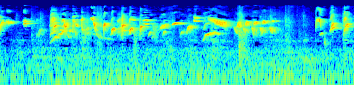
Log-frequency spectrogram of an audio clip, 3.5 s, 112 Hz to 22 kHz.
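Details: In January 2016 a goldfinch x canary hybrid sings a fast, sustained twittering song with sweet trills and scratchy notes, ending in a few separate chirps.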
